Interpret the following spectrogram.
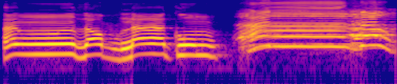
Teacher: زر نہیں، ذر را کو پر کریں گے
